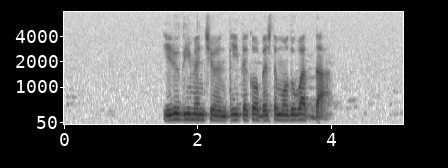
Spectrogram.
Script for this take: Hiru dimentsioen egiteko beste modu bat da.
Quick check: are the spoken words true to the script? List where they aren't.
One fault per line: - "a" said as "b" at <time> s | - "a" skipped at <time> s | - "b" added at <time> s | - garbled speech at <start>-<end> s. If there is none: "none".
none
